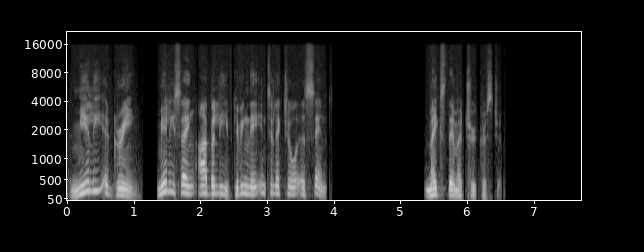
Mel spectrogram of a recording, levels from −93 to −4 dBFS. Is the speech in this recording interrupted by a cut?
no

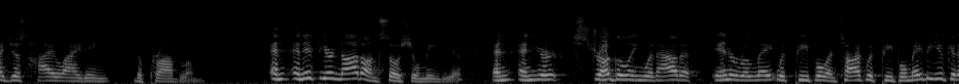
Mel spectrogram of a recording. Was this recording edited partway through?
no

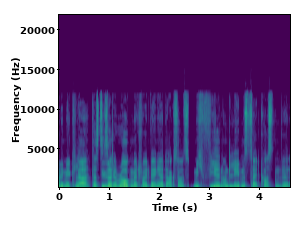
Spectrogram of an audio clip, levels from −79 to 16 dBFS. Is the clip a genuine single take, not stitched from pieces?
no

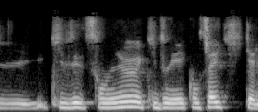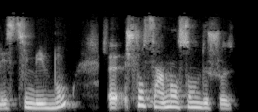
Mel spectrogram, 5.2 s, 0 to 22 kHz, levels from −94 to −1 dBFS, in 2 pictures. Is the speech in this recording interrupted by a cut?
yes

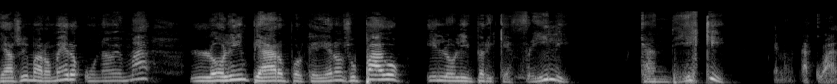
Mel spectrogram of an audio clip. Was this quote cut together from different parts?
no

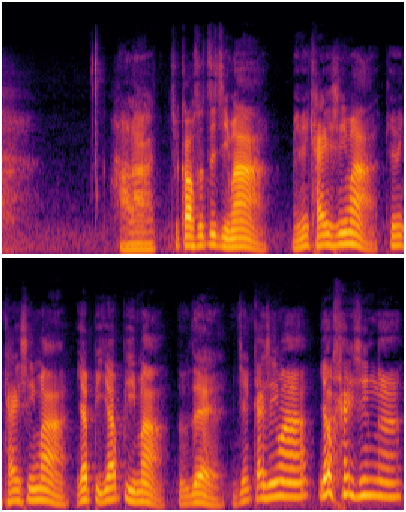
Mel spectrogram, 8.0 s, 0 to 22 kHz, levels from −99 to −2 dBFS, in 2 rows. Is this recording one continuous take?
no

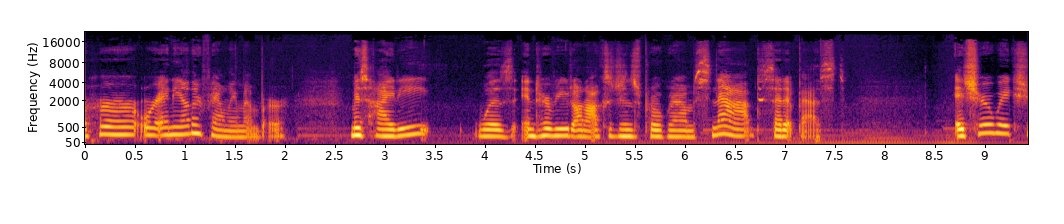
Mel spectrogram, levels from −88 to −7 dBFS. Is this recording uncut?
yes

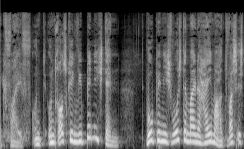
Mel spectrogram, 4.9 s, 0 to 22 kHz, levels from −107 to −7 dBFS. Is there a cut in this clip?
no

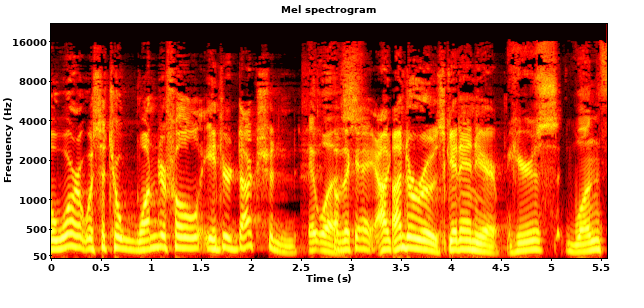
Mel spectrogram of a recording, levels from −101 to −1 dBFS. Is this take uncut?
no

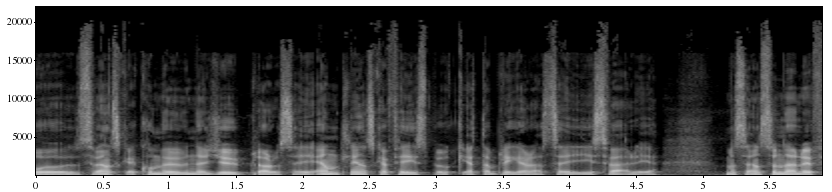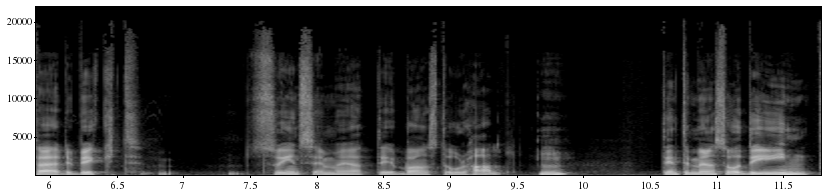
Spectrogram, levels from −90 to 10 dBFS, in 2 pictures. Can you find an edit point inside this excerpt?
no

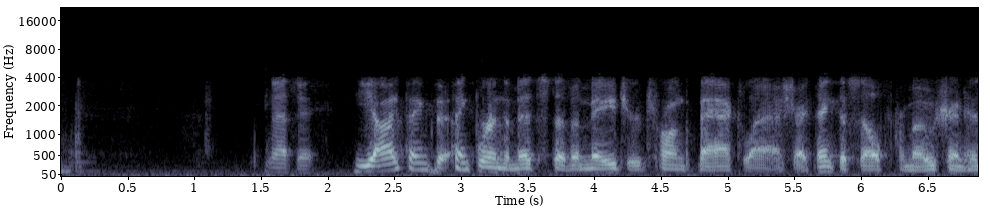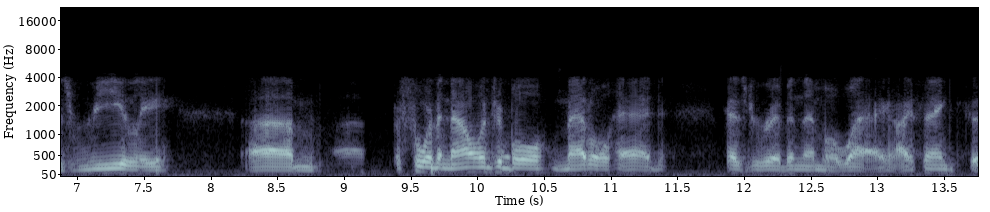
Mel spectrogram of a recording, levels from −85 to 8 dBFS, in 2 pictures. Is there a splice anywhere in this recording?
yes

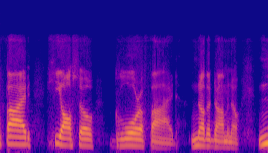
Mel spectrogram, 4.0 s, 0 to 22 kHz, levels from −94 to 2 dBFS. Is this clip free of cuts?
yes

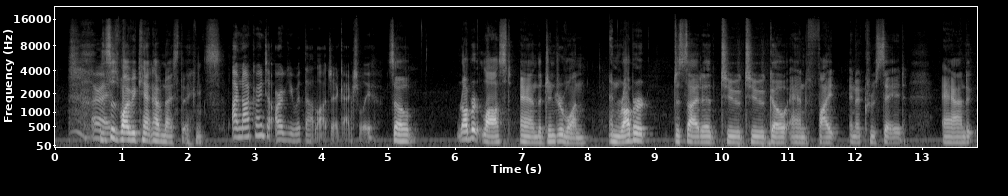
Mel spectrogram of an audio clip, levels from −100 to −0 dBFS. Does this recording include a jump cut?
yes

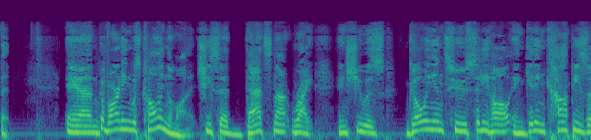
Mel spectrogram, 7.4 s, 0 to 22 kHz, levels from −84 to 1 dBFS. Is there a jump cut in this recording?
yes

